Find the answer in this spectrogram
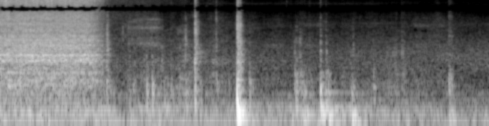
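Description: Water spraying from a hose spray nozzle into a galvanized steel tub sink, a steady hiss that stops about a second and a half in. A few scattered knocks and clicks follow, the loudest about three seconds in.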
